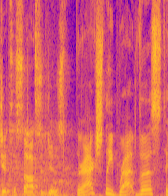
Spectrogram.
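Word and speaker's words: Bratwurst: They're actually bratvst, a German word where the W is pronounced like a V.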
